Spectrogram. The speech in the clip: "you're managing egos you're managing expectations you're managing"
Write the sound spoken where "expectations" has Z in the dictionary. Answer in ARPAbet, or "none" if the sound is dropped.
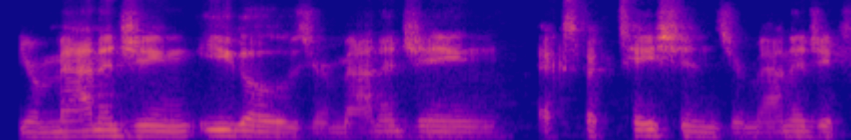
Z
